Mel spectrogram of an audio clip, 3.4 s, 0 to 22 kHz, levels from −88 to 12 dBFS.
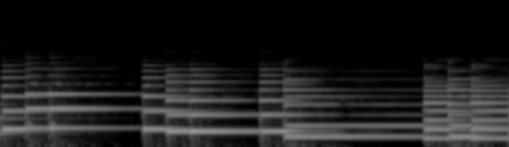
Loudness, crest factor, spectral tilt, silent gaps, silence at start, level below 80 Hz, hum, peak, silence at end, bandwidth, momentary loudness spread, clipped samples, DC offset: -37 LUFS; 14 dB; -6.5 dB/octave; none; 0 s; -72 dBFS; none; -22 dBFS; 0 s; 5.4 kHz; 9 LU; under 0.1%; under 0.1%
